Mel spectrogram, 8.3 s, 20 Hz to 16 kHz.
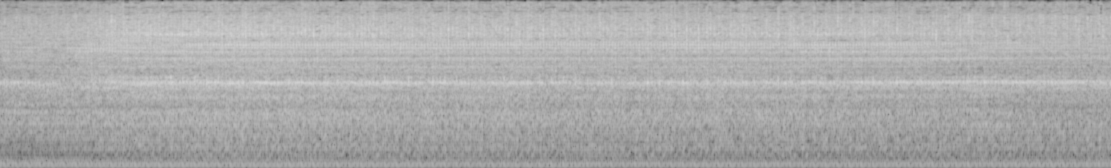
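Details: L405 Range Rover 5.0 supercharged V8 at idle: a fast, busy ticking rattle at three to four beats a second rides over the steady idle, timing chain slap from a failed tensioner.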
